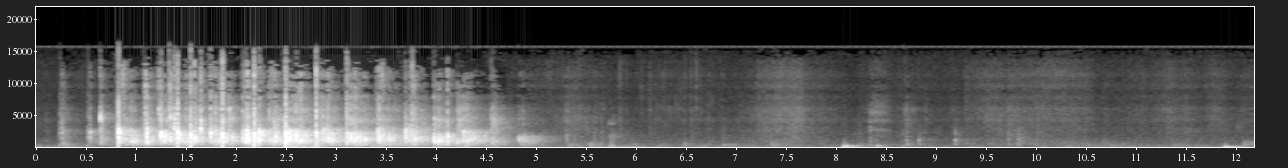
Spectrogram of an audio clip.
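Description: An audience claps loudly for several seconds at a talk, the applause swelling and then fading away, followed by quieter room sounds with a few scattered bumps.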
